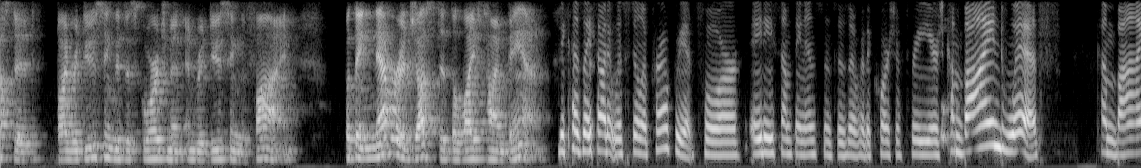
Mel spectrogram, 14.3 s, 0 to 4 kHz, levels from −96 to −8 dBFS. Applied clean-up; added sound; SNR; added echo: none; none; none; none.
